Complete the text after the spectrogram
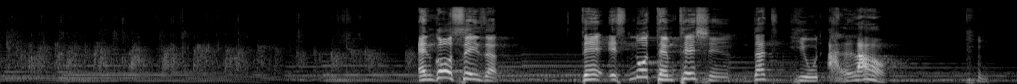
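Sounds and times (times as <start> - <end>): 
audience clapping: 0.0 - 4.5
speech: 4.2 - 5.1, 5.8 - 8.9.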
